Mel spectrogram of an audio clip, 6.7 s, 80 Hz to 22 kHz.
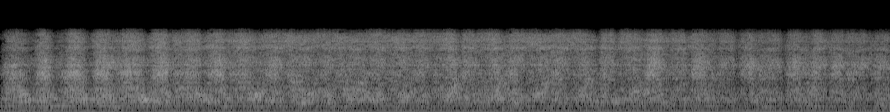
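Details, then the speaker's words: Wet sanding the open bays of a Big Tucker 600 control-line model by hand: steady gritty grinding strokes, about two per second, showing the surface is still rough. Sanding continues until the noise fades to nothing, meaning smooth. "And you keep sanding until the noise goes away. You can tell when it's smooth. The noise goes down to nothing."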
